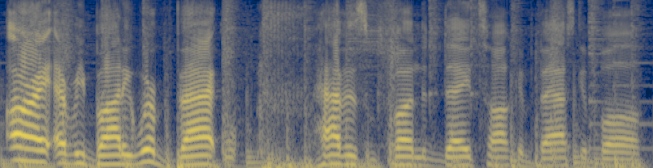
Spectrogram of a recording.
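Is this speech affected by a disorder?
No.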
